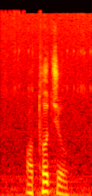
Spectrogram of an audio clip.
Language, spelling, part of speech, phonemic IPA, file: Bengali, অথচ, conjunction / adverb, /ɔt̪ʰɔt͡ʃo/, Bn-অথচ.ogg
- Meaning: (conjunction) 1. yet 2. still; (adverb) 1. notwithstanding 2. nevertheless 3. nonetheless 4. in spite of 5. even then 6. but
